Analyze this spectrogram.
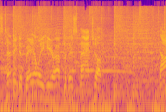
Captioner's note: crowd cheering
